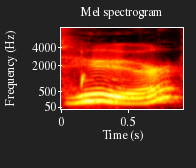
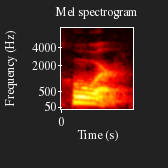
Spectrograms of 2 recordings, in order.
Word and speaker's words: huur: The UU-sound in Dutch is a little bit difficult for most of the students who start learning Dutch because it's close to the OE and it's a little bit different than in most languages.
